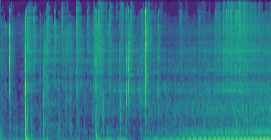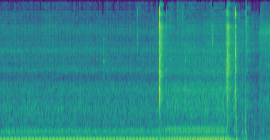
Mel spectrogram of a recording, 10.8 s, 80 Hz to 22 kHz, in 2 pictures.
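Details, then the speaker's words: Vintage desk fan, either the Tatung DS-9C (PSC motor) or the 1980s Pifco 1061, due a service: it spins up to a steady low hum with a faint dry rumble. The motor bearings are dry and need oiling. "Again, one more listen to the dry bearings on this thing."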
